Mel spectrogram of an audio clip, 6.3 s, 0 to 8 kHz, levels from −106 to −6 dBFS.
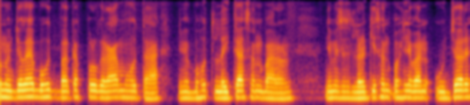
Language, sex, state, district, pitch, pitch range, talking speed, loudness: Bhojpuri, male, Bihar, Muzaffarpur, 140 Hz, 135-150 Hz, 190 wpm, -17 LUFS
